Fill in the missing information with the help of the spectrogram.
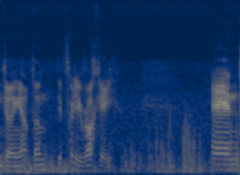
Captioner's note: wind noise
